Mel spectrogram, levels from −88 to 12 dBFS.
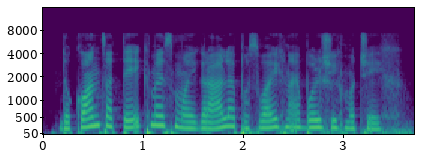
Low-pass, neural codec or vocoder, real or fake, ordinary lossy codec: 7.2 kHz; none; real; none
